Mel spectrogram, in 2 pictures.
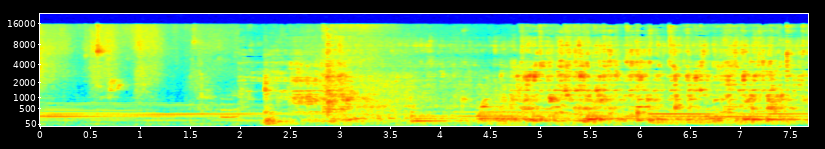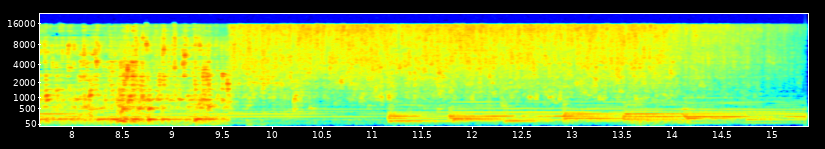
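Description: Water running from a bath tap into a bathtub, starting about two seconds in and stopping near ten seconds, over background music.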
